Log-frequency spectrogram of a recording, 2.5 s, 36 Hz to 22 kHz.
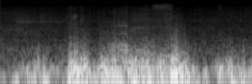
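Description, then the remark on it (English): Loud, roaring force 9 gale wind at sea buffets and rumbles steadily, heavy low-frequency gusts surging and battering without pause, with a faint hiss on top and no voices. “And obviously this is only force 9 out of 12, so.”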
